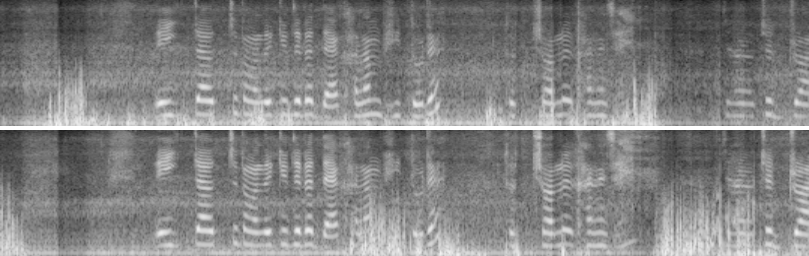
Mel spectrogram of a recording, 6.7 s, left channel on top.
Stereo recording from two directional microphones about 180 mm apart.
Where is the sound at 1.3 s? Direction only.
15° left (ahead or behind).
